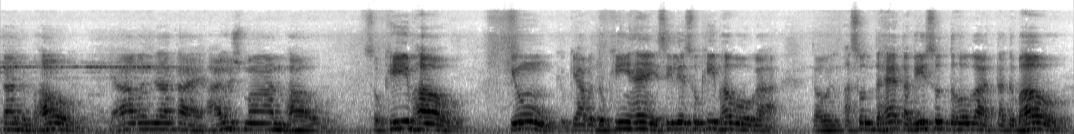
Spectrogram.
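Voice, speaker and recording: In this exam-prep grammar lesson, a man whose voice sits a little high and a bit mellow speaks at a measured pace, quizzing students repeatedly and echoing their answers with playful, homely humor. The audio sounds dull, with room echo and a faint hum in the background.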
